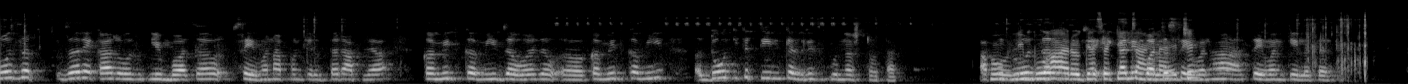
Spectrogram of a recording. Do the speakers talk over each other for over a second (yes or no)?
yes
